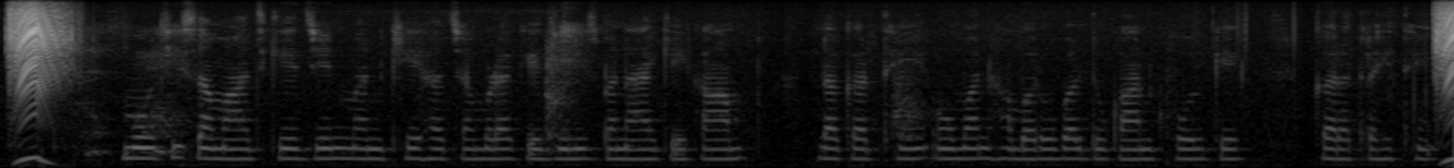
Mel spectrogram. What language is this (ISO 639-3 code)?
hne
